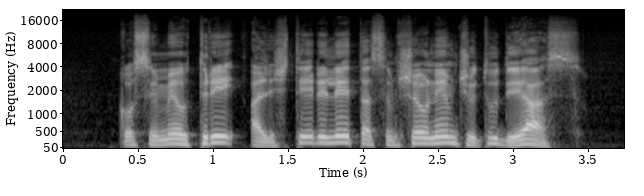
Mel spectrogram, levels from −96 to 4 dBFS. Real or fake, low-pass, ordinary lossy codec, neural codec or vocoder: fake; 19.8 kHz; none; vocoder, 44.1 kHz, 128 mel bands every 512 samples, BigVGAN v2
